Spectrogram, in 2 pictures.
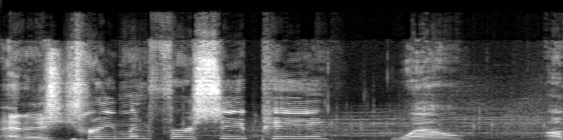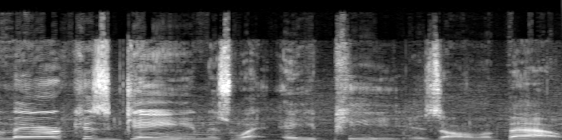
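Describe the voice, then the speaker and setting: Over music in the background, a man speaks at a fairly slow pace with extremely high pitch and very wide pitch swings. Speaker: sports anchor and reporter. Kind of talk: TV sports feature reporter narration.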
